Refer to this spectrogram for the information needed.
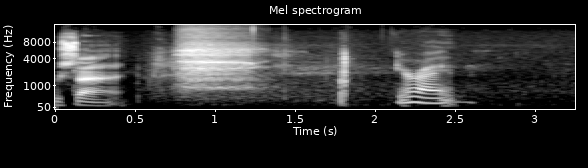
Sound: sighs

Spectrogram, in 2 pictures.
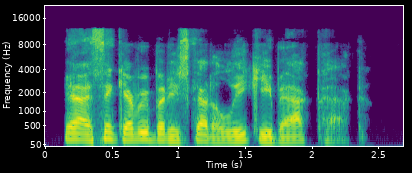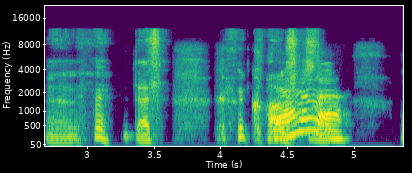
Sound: laugh

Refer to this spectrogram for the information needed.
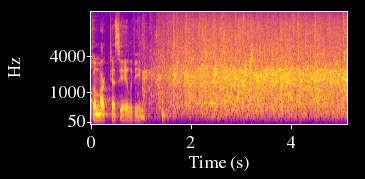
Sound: applause

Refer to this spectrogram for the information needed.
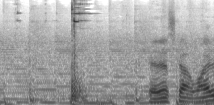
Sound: metals crank

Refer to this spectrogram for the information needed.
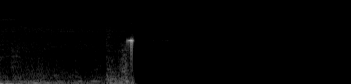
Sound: recorder beep

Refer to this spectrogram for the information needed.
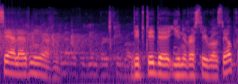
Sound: applause

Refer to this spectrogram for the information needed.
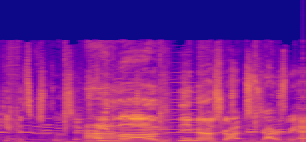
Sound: chuckles

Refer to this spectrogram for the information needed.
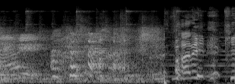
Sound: laughs

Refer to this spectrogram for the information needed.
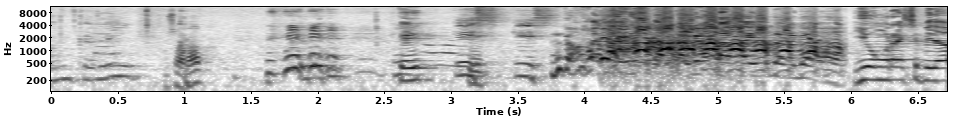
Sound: laughter

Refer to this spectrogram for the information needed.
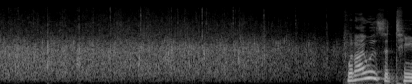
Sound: applause

